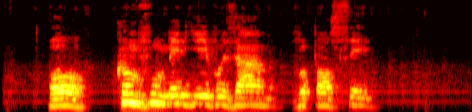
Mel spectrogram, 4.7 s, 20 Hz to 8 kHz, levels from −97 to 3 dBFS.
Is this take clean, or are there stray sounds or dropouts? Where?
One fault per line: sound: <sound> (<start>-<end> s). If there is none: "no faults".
no faults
